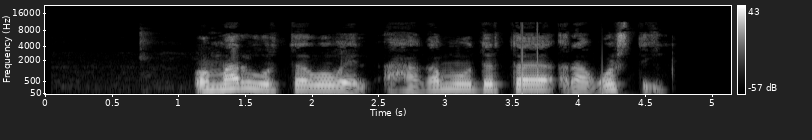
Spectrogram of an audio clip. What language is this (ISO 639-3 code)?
pus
